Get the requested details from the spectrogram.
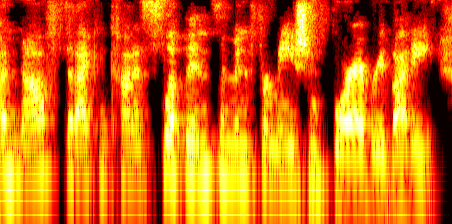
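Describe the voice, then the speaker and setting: The pace is very fast. This woman's intonation stays lively throughout. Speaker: state agency policy presenter. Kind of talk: presentation. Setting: video call.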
